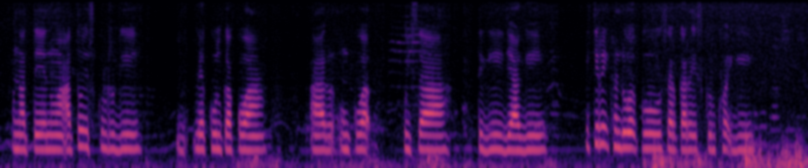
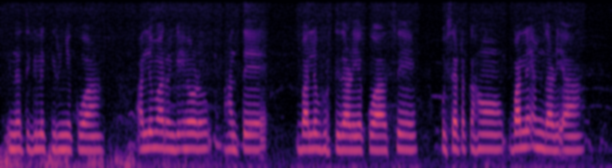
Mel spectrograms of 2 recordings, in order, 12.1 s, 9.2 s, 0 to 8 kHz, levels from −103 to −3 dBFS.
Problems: low volume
